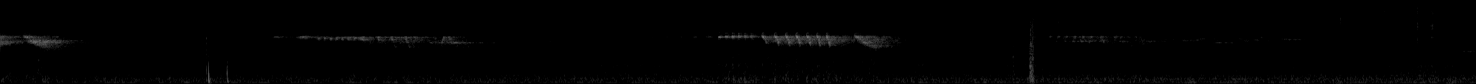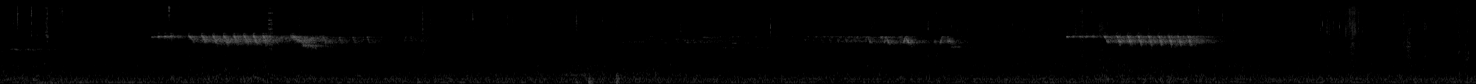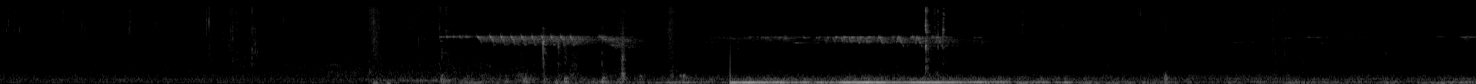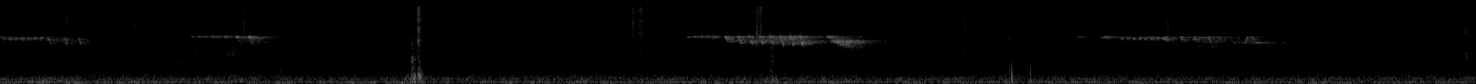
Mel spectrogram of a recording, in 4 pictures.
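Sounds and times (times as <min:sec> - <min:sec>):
small bird chirping: 0:02.6 - 0:05.1, 0:06.4 - 0:09.1, 0:10.1 - 0:59.0
steady low hum: 0:23.9 - 0:51.5.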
